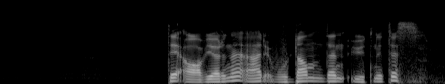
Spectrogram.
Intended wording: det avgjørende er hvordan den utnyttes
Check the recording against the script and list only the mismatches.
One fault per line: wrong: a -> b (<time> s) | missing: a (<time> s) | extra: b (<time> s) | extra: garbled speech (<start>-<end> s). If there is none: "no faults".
no faults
